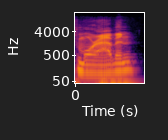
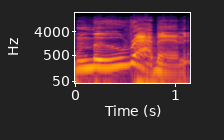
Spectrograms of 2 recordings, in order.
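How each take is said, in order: First: The first vowel is short and plain. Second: The first vowel is long and drawn out. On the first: The speaker calls it right. "So it's just Moorabbin" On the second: The speaker calls it wrong. "you're missing the opportunity with the two O's"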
